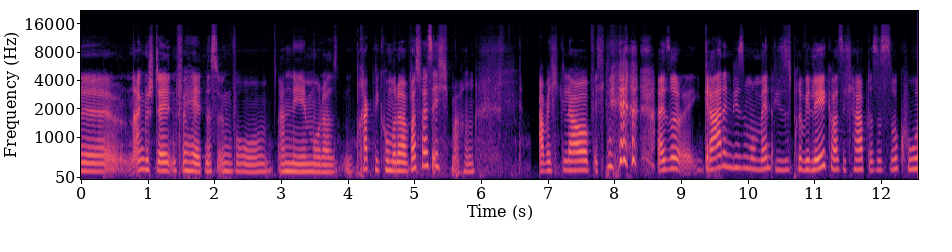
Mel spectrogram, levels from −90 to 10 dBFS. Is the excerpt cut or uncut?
cut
